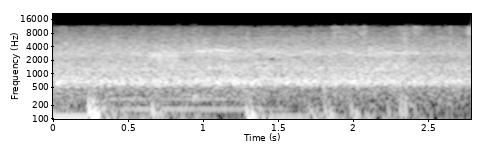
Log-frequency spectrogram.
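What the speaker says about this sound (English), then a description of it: "This crowd bringing the energy and noise early." Stadium crowd at a Big Ten football game, a broad continuous roar of cheering and noise with a few dull thuds, heard alone without talk.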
